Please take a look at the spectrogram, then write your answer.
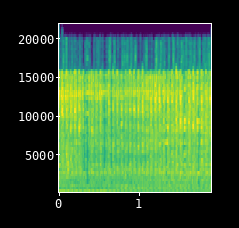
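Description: An MTD push mower's small engine runs loud and close with a steady, rapid pulsing drone, in poor running condition, barely changing as the throttle is worked.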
